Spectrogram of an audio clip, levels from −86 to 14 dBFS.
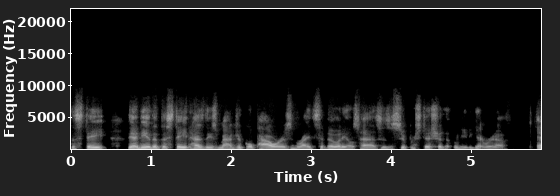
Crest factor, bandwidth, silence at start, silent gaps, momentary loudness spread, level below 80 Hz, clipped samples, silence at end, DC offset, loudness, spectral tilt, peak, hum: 18 dB; 8.6 kHz; 0 s; none; 12 LU; -66 dBFS; under 0.1%; 0 s; under 0.1%; -22 LUFS; -5 dB/octave; -6 dBFS; none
